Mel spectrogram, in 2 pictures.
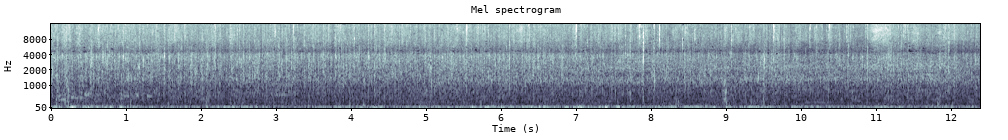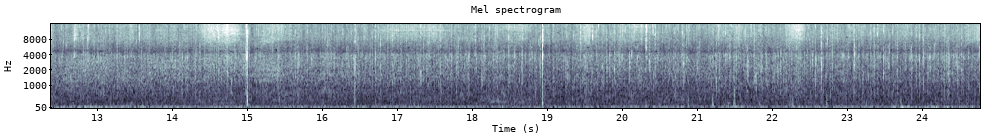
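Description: Light rain falling in a steady, even patter, with a couple of sharper single drop ticks about fifteen and nineteen seconds in and a low rumble underneath.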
